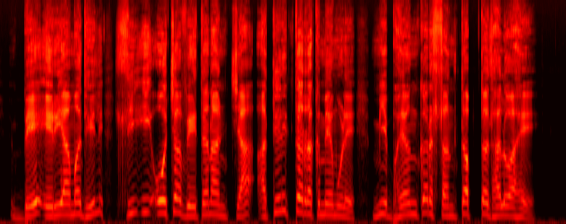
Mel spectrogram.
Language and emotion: Marathi, angry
